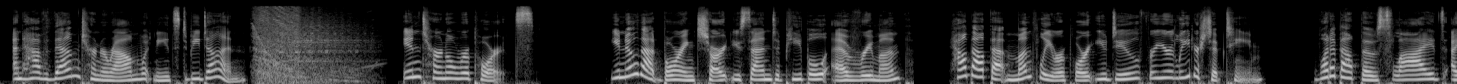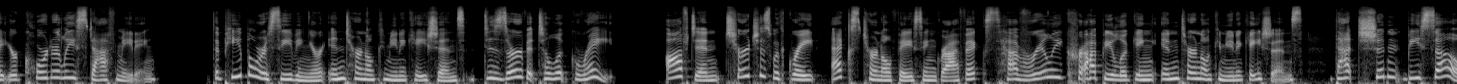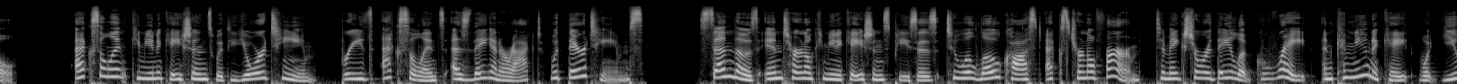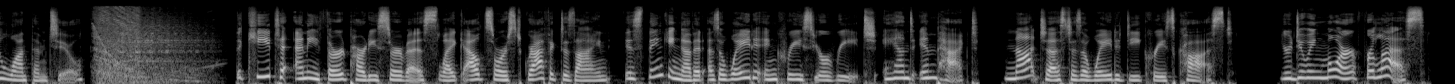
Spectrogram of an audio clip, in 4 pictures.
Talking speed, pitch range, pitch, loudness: 150 wpm, 210-290 Hz, 245 Hz, -20 LUFS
